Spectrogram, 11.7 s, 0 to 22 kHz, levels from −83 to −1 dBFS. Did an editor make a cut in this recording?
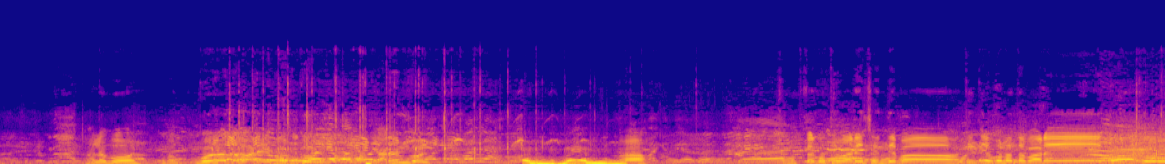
yes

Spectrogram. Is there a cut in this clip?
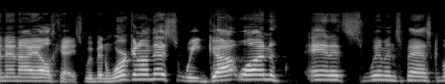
yes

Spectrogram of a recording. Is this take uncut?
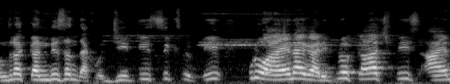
yes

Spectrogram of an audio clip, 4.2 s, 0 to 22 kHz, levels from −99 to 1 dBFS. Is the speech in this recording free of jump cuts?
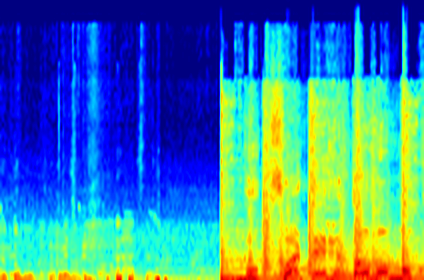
no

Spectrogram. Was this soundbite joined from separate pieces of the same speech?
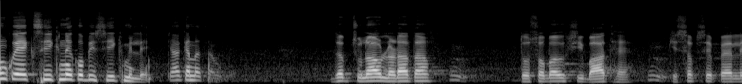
no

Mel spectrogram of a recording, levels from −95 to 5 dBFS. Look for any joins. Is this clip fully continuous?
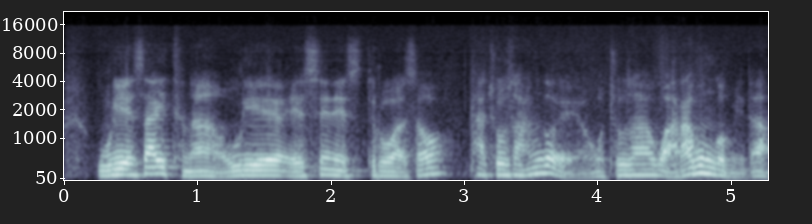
yes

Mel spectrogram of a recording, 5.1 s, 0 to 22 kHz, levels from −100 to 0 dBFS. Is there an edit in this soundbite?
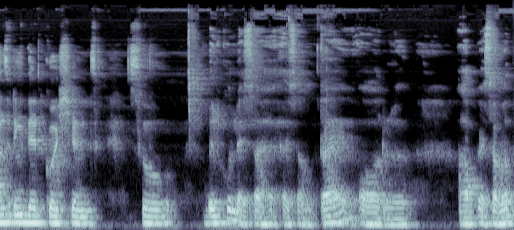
no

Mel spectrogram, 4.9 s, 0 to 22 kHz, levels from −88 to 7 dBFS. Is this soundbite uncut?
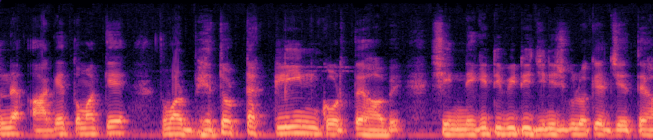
yes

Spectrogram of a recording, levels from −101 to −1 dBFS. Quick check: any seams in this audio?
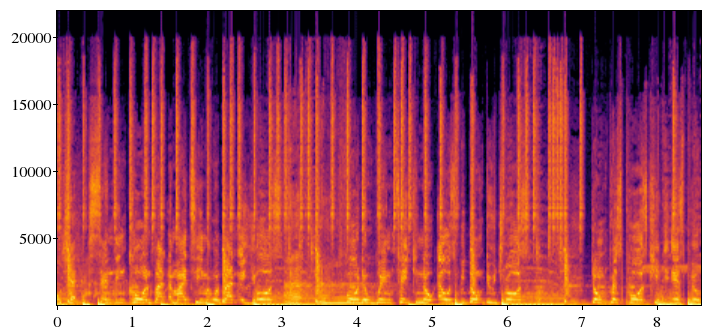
no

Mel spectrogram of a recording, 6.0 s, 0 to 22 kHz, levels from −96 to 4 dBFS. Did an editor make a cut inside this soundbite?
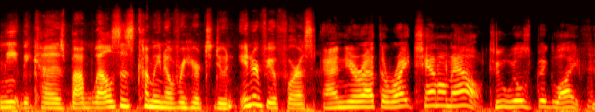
yes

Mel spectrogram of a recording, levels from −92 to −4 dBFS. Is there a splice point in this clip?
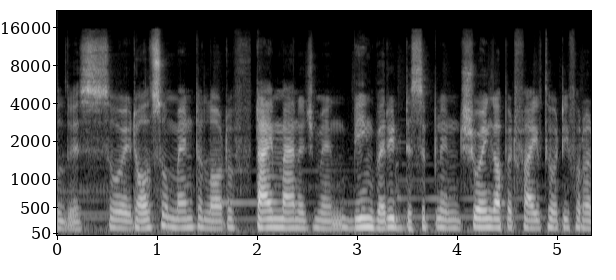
yes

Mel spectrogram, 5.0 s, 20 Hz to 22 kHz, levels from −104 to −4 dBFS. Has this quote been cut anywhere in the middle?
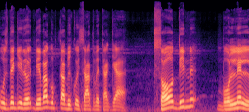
yes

